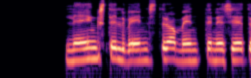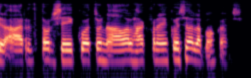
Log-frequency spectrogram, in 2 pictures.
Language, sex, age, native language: Icelandic, male, 20-29, Icelandic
